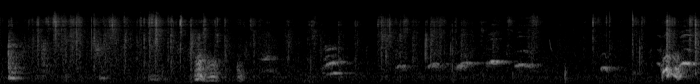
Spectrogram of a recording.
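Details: Red and black German Shepherd puppies, eight tumbling pups from a Maine litter, give a series of short, high whimpers and thin squeaks, rising and falling, scattered across the clip among soft rustling and shuffling indoors.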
